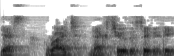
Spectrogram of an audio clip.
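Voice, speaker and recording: A man's monotone, flat delivery with a non-native accent at a fairly slow pace. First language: non-native English speaker. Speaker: urban planning educator. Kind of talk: educational lecture.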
